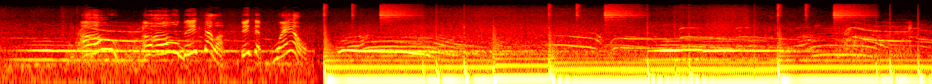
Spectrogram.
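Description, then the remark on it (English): Whale calls: a series of rising and falling moans and squeals, loud and close, joined partway through by a deep, steady low drone that continues under the repeating calls. “Big fella, whale.”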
